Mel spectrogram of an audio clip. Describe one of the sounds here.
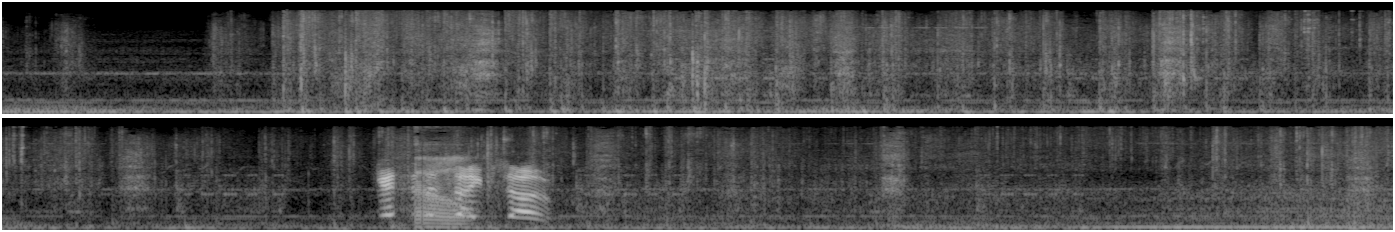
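Footsteps patter quickly on a hard floor.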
